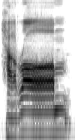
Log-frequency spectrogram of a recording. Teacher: yakni yakni dibaca tebal apabila huruf ro memiliki tanda baca fathah maka huruf ro dibaca tebal sehingga pangkal lidah kita itu naik ke atas · Maka huruf ra dibaca tebal sehingga pangkal lidah kita itu naik ke atas. Haram. Nah, kemudian ra dibaca panjang.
